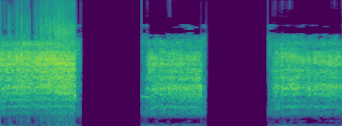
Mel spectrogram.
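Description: Three harsh, rasping grey heron croaks, each about a second long, separated by short silences.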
